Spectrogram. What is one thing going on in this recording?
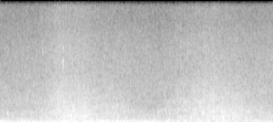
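Sea waves wash onto the shore.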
